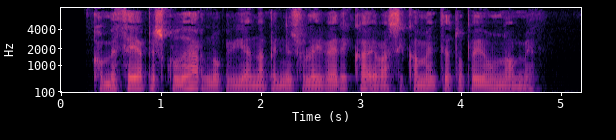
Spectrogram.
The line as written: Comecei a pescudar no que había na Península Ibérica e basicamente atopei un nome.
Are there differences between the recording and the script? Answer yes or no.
yes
